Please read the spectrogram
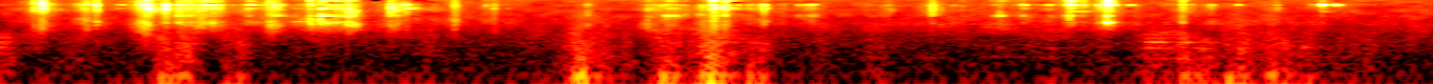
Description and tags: Key noises
Keys noises/shaking. Recorded in audacity in mono (My First Upload!!!)
home, keys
